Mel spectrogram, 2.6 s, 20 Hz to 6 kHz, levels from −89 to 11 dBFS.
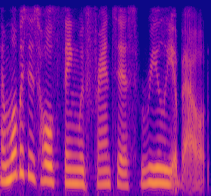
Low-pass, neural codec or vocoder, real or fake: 5.4 kHz; codec, 16 kHz, 0.5 kbps, X-Codec, WavLM features, trained on Multilingual LibriSpeech; fake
